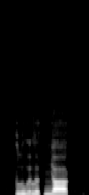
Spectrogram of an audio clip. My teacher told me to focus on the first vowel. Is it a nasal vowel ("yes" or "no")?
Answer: no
